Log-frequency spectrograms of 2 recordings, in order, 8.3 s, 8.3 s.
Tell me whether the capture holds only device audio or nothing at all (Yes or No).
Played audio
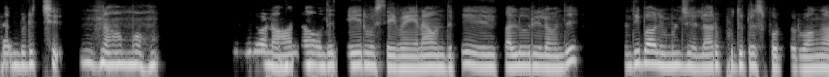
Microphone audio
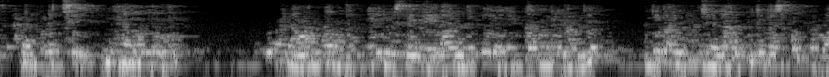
Yes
